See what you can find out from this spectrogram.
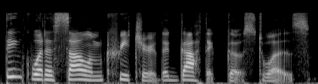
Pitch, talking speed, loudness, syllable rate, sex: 215 Hz, 170 wpm, -20 LUFS, 4.2 syllables/s, female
